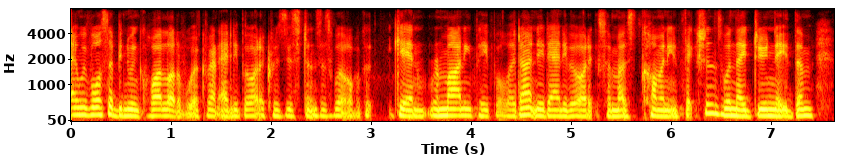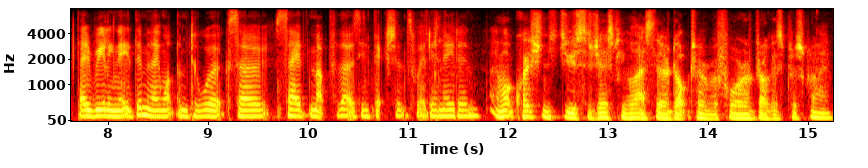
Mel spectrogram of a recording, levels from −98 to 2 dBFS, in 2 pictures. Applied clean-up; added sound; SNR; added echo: none; none; none; none.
